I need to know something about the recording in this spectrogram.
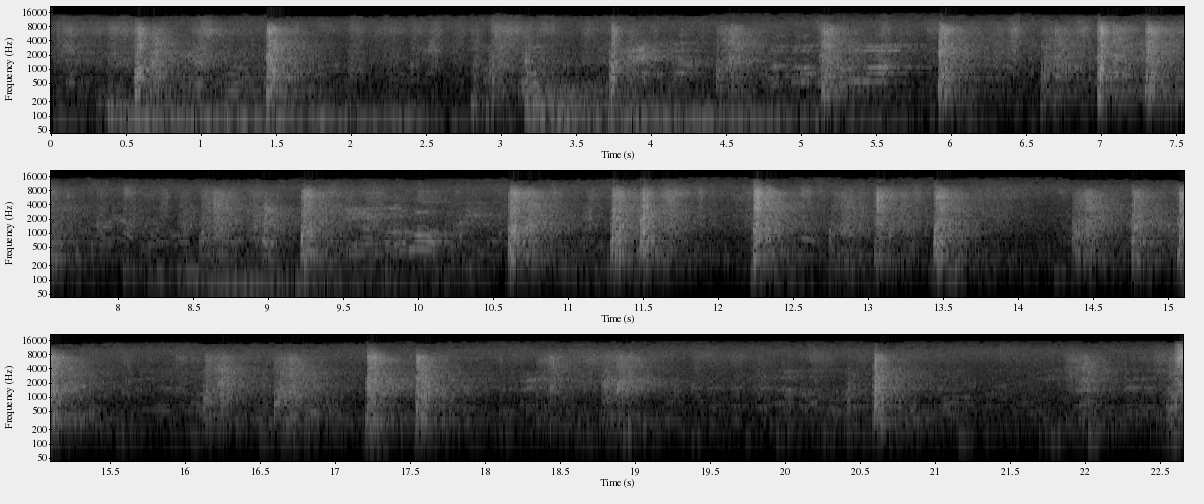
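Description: Paddle rackets hit a ball back and forth with sharp pops, echoing in a large hall.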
